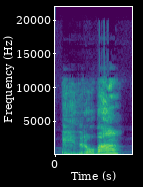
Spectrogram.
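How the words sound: It is said with an incredulous tone. The speaker cannot believe Pedro is going. "no lo puedo creer"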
